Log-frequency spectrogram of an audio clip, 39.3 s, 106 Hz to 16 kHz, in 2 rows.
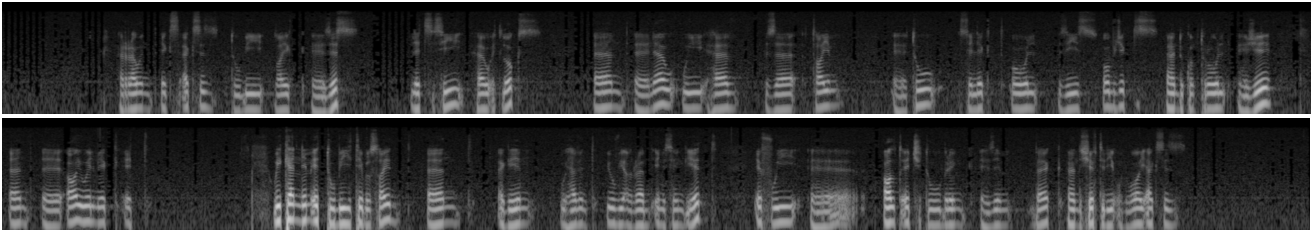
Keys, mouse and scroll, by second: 1.2 r, 3.1-5.1 drag, 4.0 z, 5.3-11.0 typing, 12.2 KP_2, 12.4 KP_2, 14.2-18.9 right drag, 18.0 ctrl+j, 18.9 ctrl+Up, 20.3-21.9 drag, 26.3 ctrl+s, 27.1 KP_7, 27.5 z, 29.9 KP_7, 31.1 KP_Divide, 32.3 KP_Divide, 33.2 alt+h, 33.8 a, 35.1-36.1 right drag, 36.1 shift+d, 38.3 ctrl+s.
